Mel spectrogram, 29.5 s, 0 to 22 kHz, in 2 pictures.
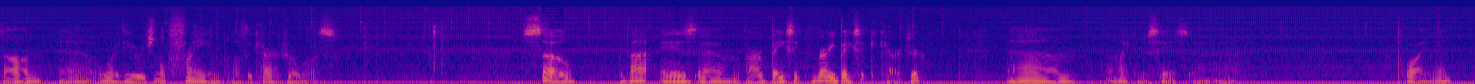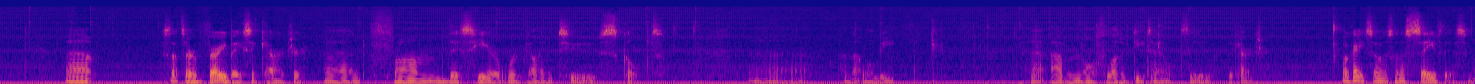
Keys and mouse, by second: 3.6-7.8 middle drag, 9.0-10.2 drag, 10.2-13.5 middle drag, 13.5-15.4 drag, 18.0-19.7 middle drag, 24.0 KP_1, 28.6-29.5 drag.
